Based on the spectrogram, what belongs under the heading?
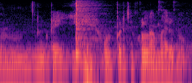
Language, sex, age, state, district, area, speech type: Malayalam, male, 18-30, Kerala, Idukki, rural, spontaneous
